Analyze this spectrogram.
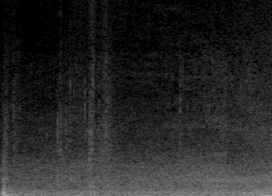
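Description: A single thump right at the start as a heavy bag of pet food is set down in a car's boot, then steady outdoor street and traffic noise with wind rumbling on the microphone.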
